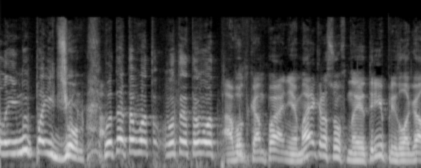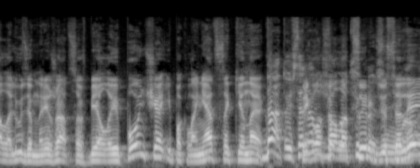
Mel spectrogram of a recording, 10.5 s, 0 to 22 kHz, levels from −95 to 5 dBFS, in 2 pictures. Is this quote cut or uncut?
uncut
